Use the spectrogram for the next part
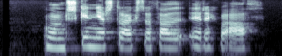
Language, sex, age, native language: Icelandic, female, 14, Icelandic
